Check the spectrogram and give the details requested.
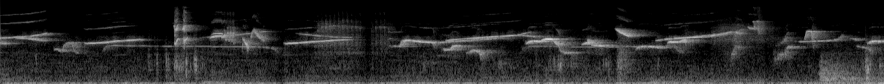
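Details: Song of a female Oriental magpie-robin calling out rivals, a continuous run of sweet whistles, quick slurs and short rising notes, with occasional harsh chip notes.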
